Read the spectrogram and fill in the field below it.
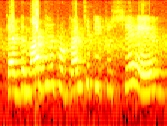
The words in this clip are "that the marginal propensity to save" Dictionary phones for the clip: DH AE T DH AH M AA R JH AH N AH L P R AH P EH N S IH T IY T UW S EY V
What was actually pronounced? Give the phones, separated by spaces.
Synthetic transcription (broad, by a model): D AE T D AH M AA R JH AH N AH L P R AH P EH N S IH T IY T UW S EY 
